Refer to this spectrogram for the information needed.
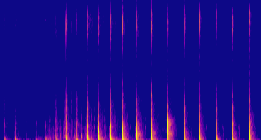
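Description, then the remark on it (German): A short burst of hand clapping, apparently one or two people, steady and quick, around fifteen sharp claps that start soft and grow louder before easing slightly. No voices. “Der ist dafür erstmal einen kleinen Applaus.”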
